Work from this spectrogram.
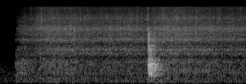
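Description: Potatoes drop into hot oil seasoned with nigella and five-spice and break into a sudden, steady sizzling hiss up close, with one sharp crackle partway through.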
